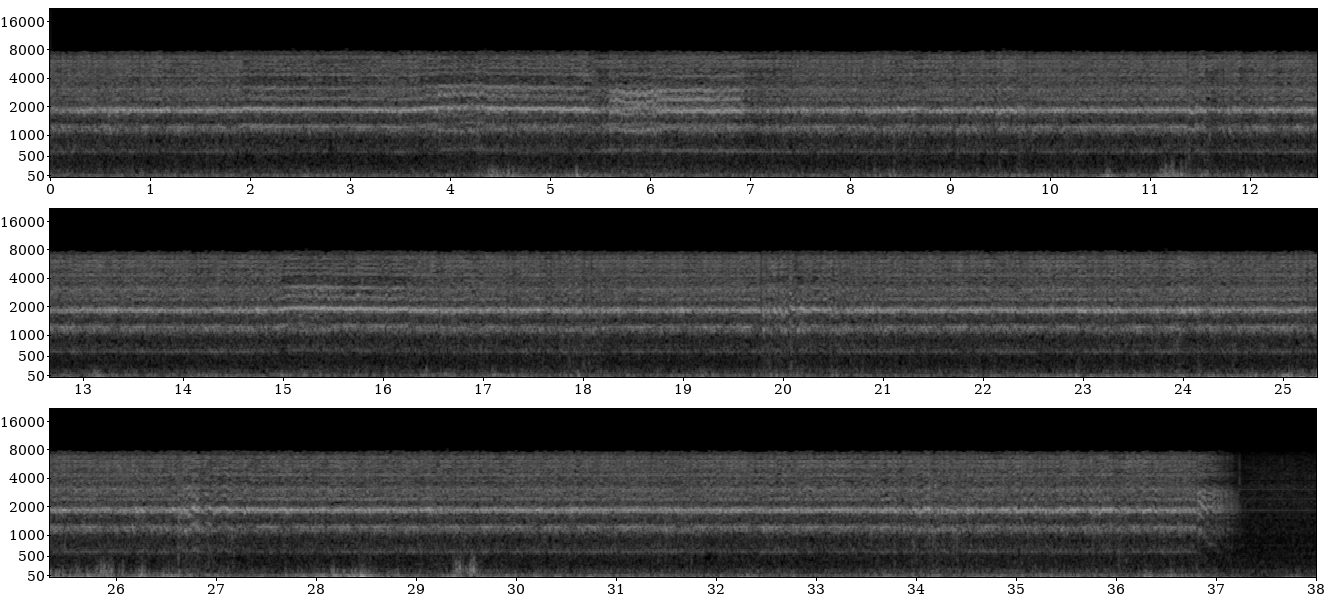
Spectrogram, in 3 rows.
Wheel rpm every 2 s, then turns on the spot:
160, 160, 160, 160, 160, 160, 160, 160, 160, 160, 160, 160, 160, 160, 160, 160, 160, 160, 70.
none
